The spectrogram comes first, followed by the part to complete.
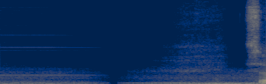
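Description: Low, steady background noise that drops out briefly about a second in, where the recording cuts, then returns just before a man starts speaking near the end.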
